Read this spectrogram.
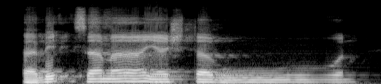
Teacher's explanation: ثَمَنًا قَلِيلًا فَبِئْسَ مَا يَشْتَرُونَ فَبِئْسَ ما الف مدہ ہے، یشترون را کو موٹا کرنا ہے، واو ساکن سے پہلے پیش ہے، واو مدہ ہے، ایک الف کے برابر کھینچنا ہے، وقف کریں گے، نون کو ساکن کریں گے۔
